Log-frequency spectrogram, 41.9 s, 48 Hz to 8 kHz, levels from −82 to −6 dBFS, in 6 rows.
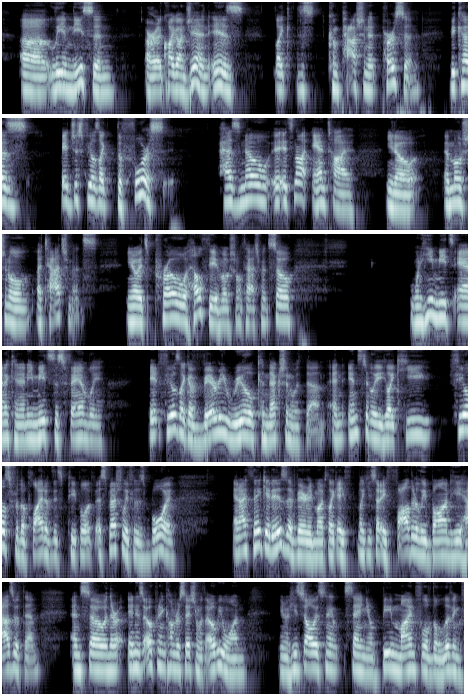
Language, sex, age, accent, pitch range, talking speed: English, male, 20-39, American, 135-160 Hz, 160 wpm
